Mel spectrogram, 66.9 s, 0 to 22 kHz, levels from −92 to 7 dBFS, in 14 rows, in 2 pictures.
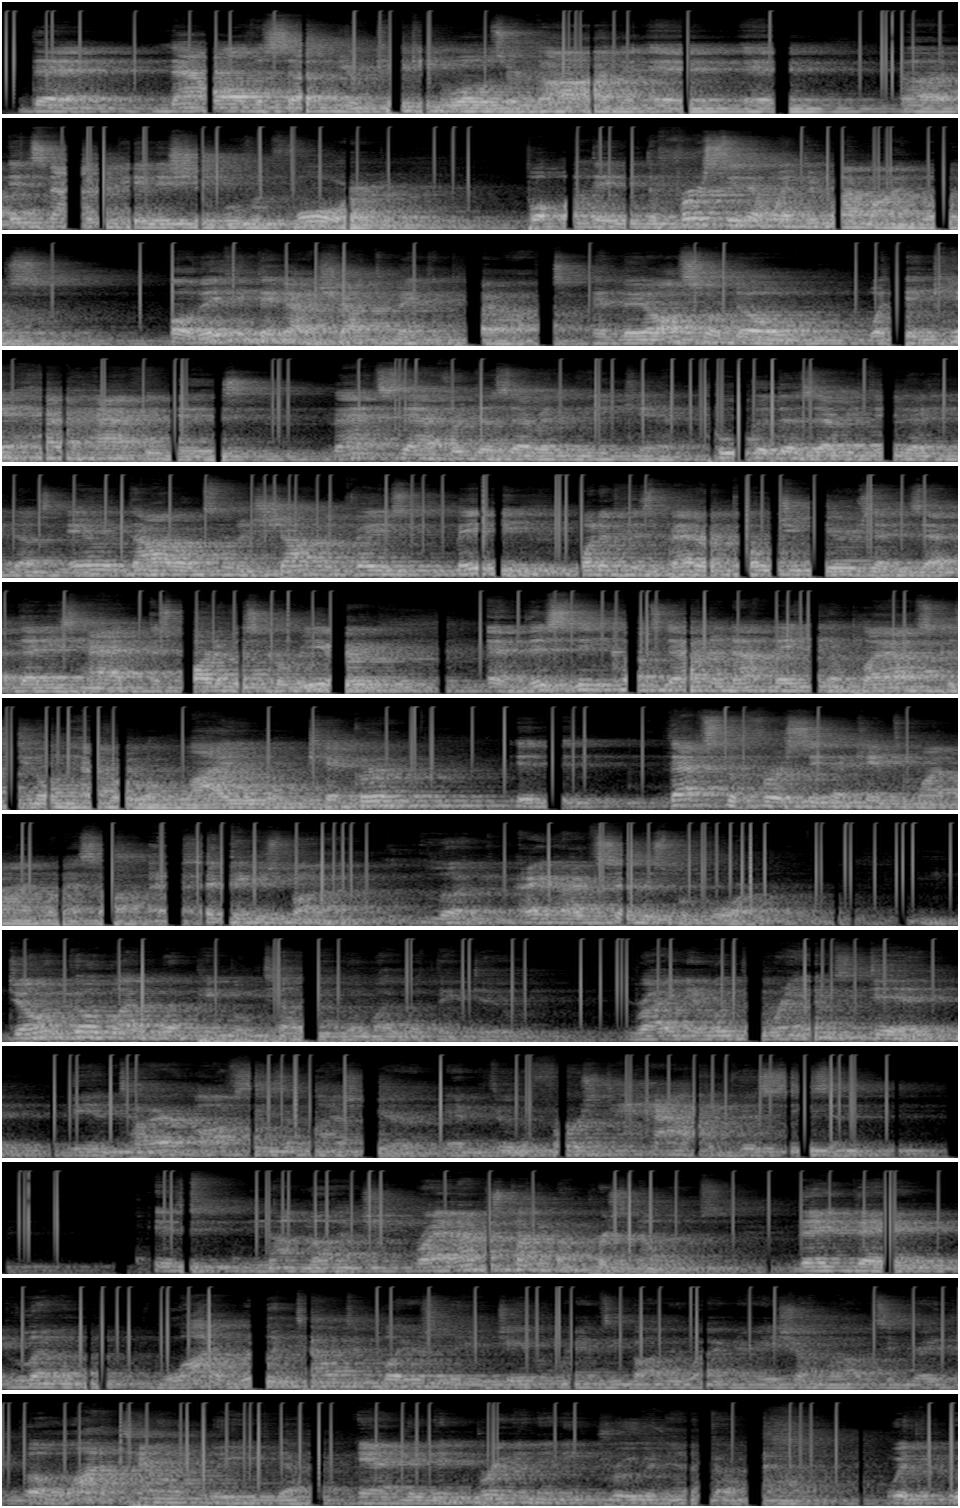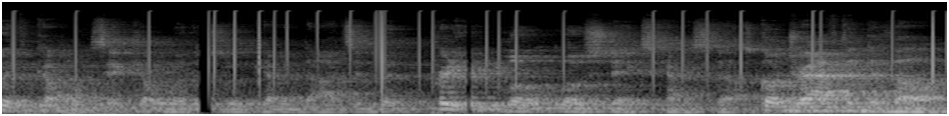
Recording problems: room echo; noticeable; dies away in 1.4 s
off-mic speech; somewhat distant
crackle, like an old record; noticeable; 10 dB below the speech
choppy; very; 6% of the speech affected

